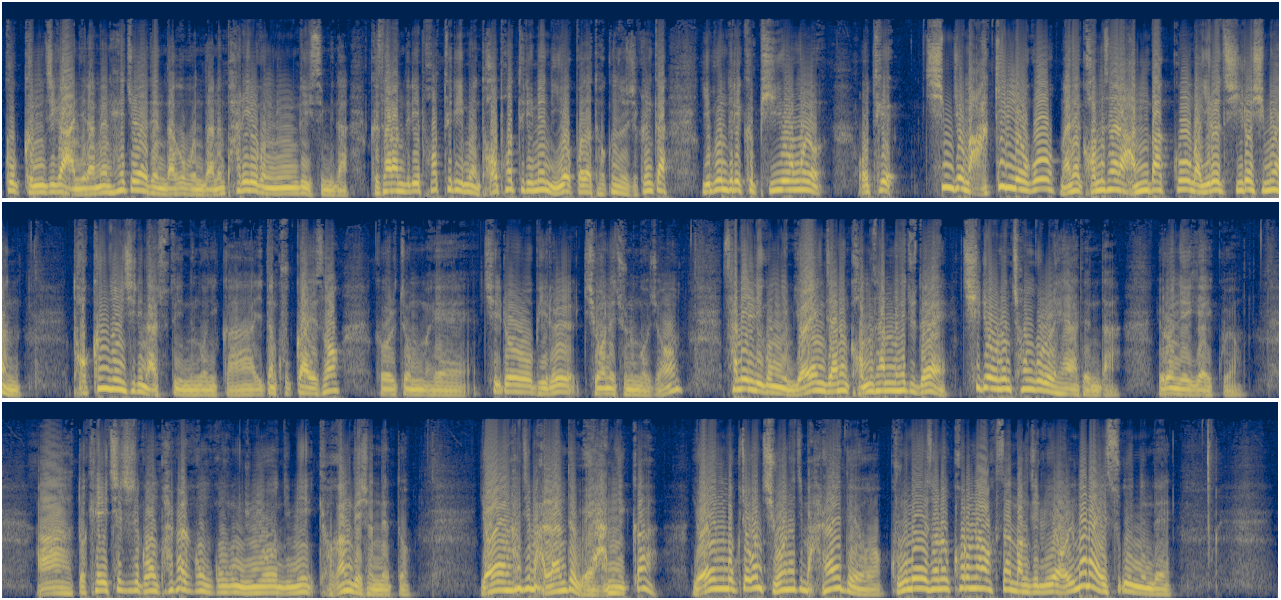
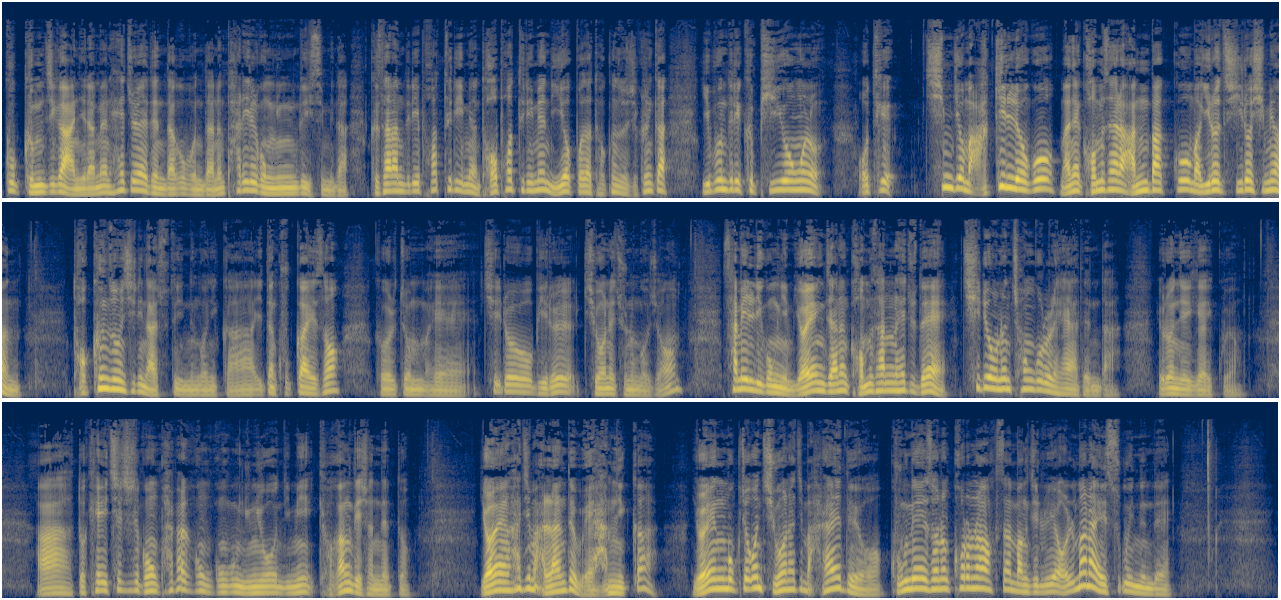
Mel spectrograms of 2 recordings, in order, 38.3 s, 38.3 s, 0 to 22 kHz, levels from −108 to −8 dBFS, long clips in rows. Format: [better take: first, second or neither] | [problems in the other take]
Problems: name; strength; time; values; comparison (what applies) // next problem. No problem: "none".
second | distortion; heavy; 6 dB below the speech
